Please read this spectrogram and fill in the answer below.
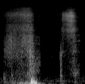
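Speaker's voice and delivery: muttered under the breath, unvoiced; whispered. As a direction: hiss it so the baby can't hear. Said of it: "you're like".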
